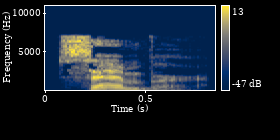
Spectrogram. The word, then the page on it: sambur: British English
